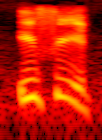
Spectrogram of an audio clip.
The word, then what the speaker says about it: ipit: Ano bang tamang pronunciation? A fit ifit yan ah ifit.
